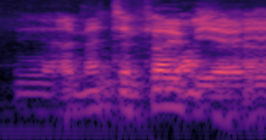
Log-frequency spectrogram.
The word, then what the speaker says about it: emetophobia: Emetophobia? – Emetophobia is a phobia that causes overwhelming, intense anxiety pertaining to vomiting.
